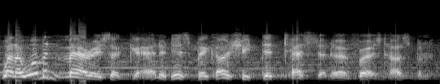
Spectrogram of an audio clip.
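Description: A man voicing a witty, cynical aristocratic gentleman who delivers epigrams in a drawling manner for a storybook. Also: mid-range voice, very animated, normal speed, muffled recording, soft background music, voice pushed up, natural voice. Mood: cynical, teasing.

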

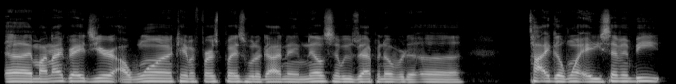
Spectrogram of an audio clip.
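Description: A young man in his twenties tells a long story in a loose, animated, profane way, laughing often as he goes. His voice sits at a middle pitch. It is recorded close and dry in a studio. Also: brisk, clean tone, dry recording. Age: 20s. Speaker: rapper guest. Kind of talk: casual podcast storytelling. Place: podcast studio.

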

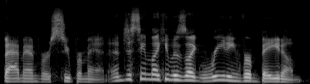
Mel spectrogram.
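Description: Rambling young man, slightly high voice. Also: big pitch swings, fast, no echo, studio quality. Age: young adult. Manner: rambling storyteller, swears casually. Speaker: podcast co-host. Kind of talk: casual chat.

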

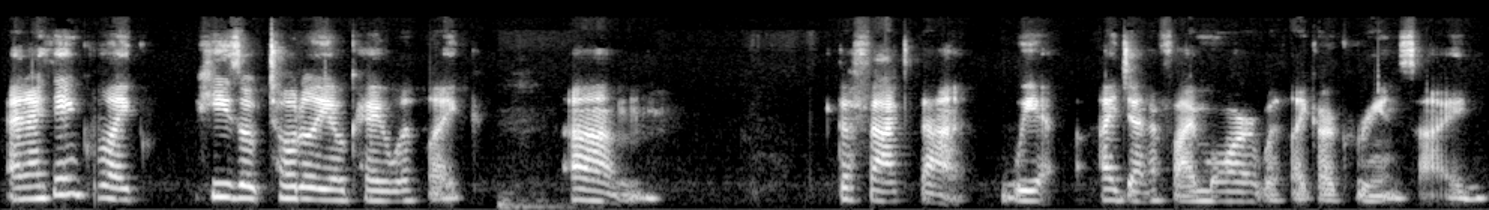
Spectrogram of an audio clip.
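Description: A woman's voice: mid-range voice, lively intonation, slow, a bit bright, low-quality recording. A young woman answering interview questions about her heritage, speaking casually and filling her sentences with "like". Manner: casual, heavy use of "like". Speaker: interview guest, daughter.

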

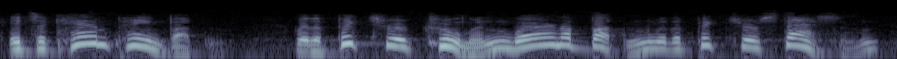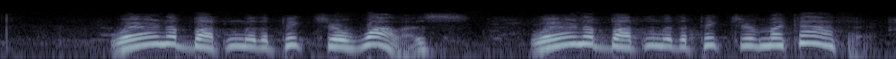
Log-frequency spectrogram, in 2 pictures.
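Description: A man's voice: high voice, very animated, quick pace. A man playing a scheming small-time hustler boyfriend with cocky, streetwise patter in a muffled 1940s radio sitcom. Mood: cocky, enthusiastic. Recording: muffled old radio with faint noise.

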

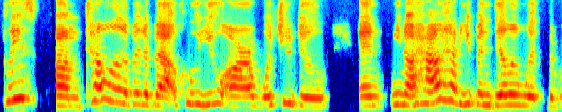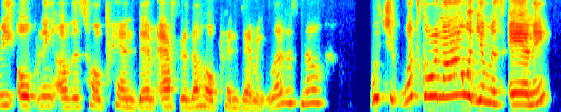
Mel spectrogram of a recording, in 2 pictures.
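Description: A woman's voice: high voice, animated, a little fast. A woman hosting an interview show, upbeat and welcoming toward her guest. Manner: upbeat, welcoming, uses fillers. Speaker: podcast host.

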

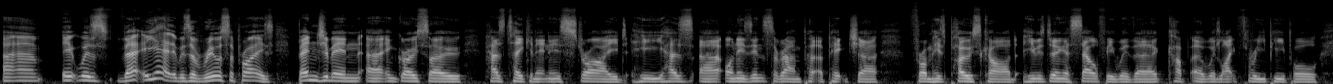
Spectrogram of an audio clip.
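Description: A man co-hosting a podcast in an upbeat, casual way, laughing easily and filling pauses with "uh" and "um". His voice is bright and crisp. The sound is close and dry, with no room around it. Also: medium pitch, level tone, no echo. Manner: upbeat, laughs often, many fillers. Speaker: podcast co-host. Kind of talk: casual podcast chat, reading listener emails.

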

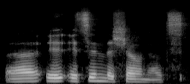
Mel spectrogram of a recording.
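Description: A man's voice: medium pitch, unhurried, a little mellow. A young man co-hosting a casual podcast, with a dry, joking manner. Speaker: podcast co-host. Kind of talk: casual chat.

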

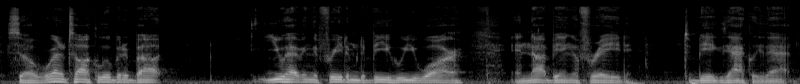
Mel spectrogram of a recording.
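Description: A man hosting his own podcast, hoarse after a night out, talking casually and thinking aloud with frequent restarts. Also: sits low, steady tone, normal speed, mellow. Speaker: podcast host. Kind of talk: casual motivational monologue.

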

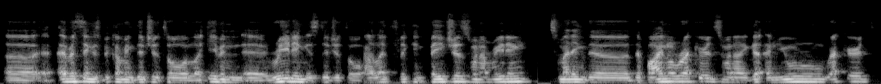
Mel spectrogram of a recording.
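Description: A man from Lebanon in his forties with a slightly low, husky voice. He talks loosely and warmly in an interview, leaning on "like" and "you know" as he goes. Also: fairly even intonation, fairly quick, hardly any pauses. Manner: easygoing, rambling, frequent "like" and "you know". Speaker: guest DJ. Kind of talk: relaxed conversational interview.

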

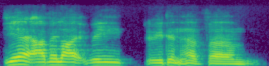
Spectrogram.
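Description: Relaxed English man with an Aussie twang. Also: mid-range voice, unhurried, dry recording, lo-fi sound. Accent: English with some Australian twang. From England. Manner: relaxed, rambling, many fillers, laughs easily. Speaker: chef, podcast guest. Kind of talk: casual interview chat.

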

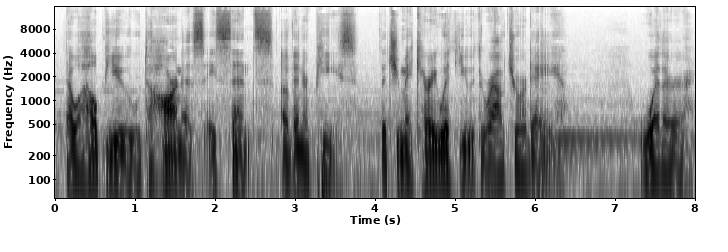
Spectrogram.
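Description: A man reading a scripted guided meditation in a calm, measured, soothing manner. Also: deep voice.

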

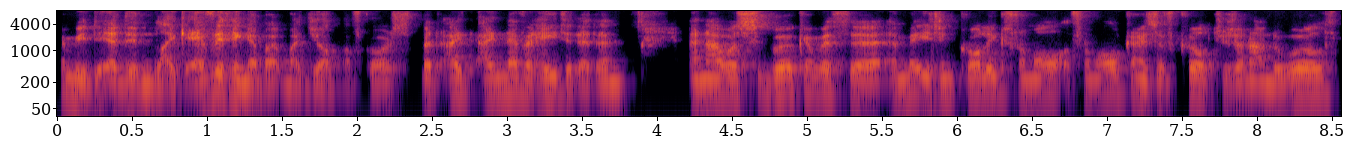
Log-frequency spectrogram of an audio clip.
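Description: A man's voice: medium pitch, fast, slight background noise. Reflective Dutch-accented man. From Netherlands. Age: middle-aged. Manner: reflective, with frequent restarts. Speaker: guest. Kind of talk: conversational interview.

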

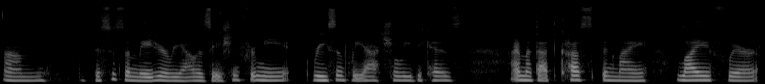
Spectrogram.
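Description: A woman from the Philippines hosting a solo podcast, talking in a calm, mellow way, partly whispered, with many ums. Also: on the low side, measured pace, creaky, no echo. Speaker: podcast host. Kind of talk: soft-spoken solo podcast monologue.

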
